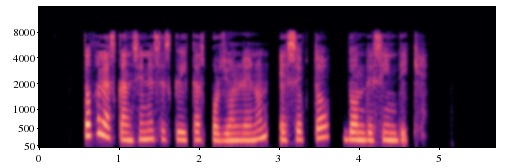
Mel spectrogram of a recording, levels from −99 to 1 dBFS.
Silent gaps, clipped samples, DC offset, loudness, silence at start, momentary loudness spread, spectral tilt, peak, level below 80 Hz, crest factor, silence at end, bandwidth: 1.87-1.91 s, 2.08-2.15 s, 2.91-2.99 s, 3.36-3.43 s, 3.64-3.79 s, 4.62-4.68 s; under 0.1%; under 0.1%; -21 LUFS; 0.55 s; 7 LU; -4.5 dB/octave; -2 dBFS; -64 dBFS; 20 dB; 0.9 s; 8.6 kHz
